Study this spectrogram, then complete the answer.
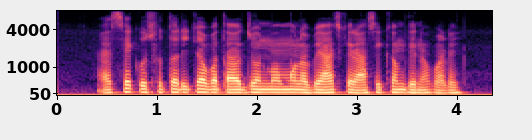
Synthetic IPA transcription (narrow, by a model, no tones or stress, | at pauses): ɛ̰ːsekʊt͡ʃʰut̪əɾiːkabət̪ad͡ʒoːnməmolabjaːd͡ʒkeɾaːsikəmd̪eːnapəɽe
